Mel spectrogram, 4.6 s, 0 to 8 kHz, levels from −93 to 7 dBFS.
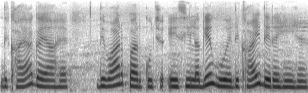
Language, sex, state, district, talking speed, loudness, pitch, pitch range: Hindi, female, Uttar Pradesh, Budaun, 170 wpm, -15 LUFS, 220 Hz, 210-230 Hz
